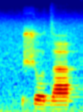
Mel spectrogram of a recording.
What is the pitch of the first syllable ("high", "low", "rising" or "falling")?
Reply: high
